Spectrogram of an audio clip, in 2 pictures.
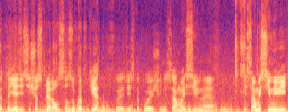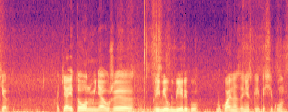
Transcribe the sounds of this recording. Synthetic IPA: ɛt̪əjazʲdʲesʲjɪɕːo̞spɾʲat̪əlˠsʲəvzʊkɐt̪kʲet̪ojɪdʲesʲt̪ɐko̞jəjɪɕːo̞nʲɪsaməjəsʲilʲnəjənʲɪsamɨjsʲilʲnɨjvʲetʲɪr | xɐtʲaɪt̪o̞onmʲɪnʲaʊʐɛpɾʲɪbʲilˠɡbʲeɾʲɪɡʊbʊkvalʲnəzɐnʲe̞skəlʲkəsʲɪkunt̪

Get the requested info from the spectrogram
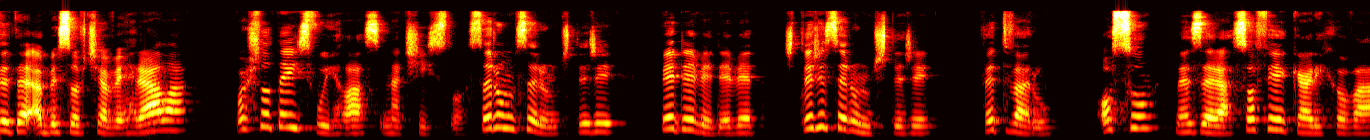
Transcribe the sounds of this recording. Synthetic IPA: t͡sɛt̪ɛʔabɪsoft͡ʃavɪɦɾaːla | po̞ʃl̩t̪ɛjɪsvuːjɦlasnat͡ʃiːslosɛdumsɛdumt͡ʃt̪ɪr̝ɪ | pjɛt̪̚dɛvjɛd̪dɛvjɛt̪t͡ʃt̪ɪr̝ɪsɛdumt͡ʃt̪ɪr̝ɪ | v̥ɛt̪vaɾu | ʔo̞summɛzɛɾasofɪjɛkalɪxo̞vaː

